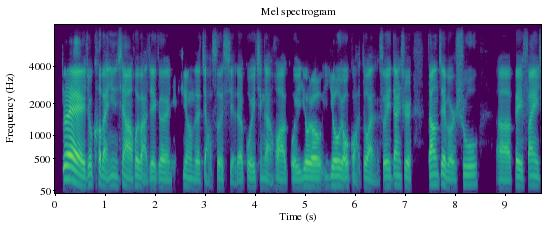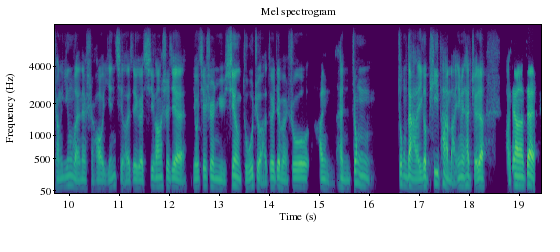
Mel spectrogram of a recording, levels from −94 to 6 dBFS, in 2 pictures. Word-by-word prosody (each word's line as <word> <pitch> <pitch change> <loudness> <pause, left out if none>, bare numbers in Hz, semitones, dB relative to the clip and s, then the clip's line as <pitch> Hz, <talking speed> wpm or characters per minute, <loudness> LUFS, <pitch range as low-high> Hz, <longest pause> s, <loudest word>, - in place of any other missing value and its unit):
对， 185 - +11
就 130 +3 -2
刻 - - 0
板 100 +1 +1
印 120 -1 -5
象， - - +2
会 - - 0
把 - - 0
这 105 -1 -1
个 95 -1 -1
女 90 0 -19
性 105 -4 -4
的 90 -1 -1
角 - - -6
色 - - -5
写 - - -8
得 90 - -2
过 95 - -4
于 100 - -1
情 100 - -8
感 100 - -3
化， 95 -1 0
过 95 - -5
于 95 - -2
优 110 +1 +2
柔 105 -1 +4
优 120 +1 +1
柔 100 - +3
寡 90 -7 -7
断。 - - -2
所 110 - -1
以 110 - 0
但 120 0 +1
是 - - -1 0.3
当 130 +1 +4
这 - - +2
本 - - -1
儿 90 0 -3
书， 125 +5 -4 0.3
呃， 90 -1 0
被 115 -3 +1
翻 120 +1 +2
译 - - -5
成 95 +1 -10
英 120 +3 -11
文 90 - -4
的 95 - -8
时 85 - -14
候， 90 +1 -4
引 90 +7 -10
起 - - -7
了 85 +1 -7
这 95 +1 -6
个 90 - -2
西 110 - -6
方 110 +1 -2
世 110 -1 -7
界， 105 - +2
尤 100 +1 -5
其 115 +2 -6
是 110 0 -3
女 95 -4 -8
性 115 +3 +1
读 95 +5 -6
者 - - -4
对 110 -1 -1
这 110 - 0
本 90 -2 -8
书 105 0 -2 0.2
很 90 -7 -6
很 90 -4 -7
重 120 -8 -5 0.6
重 125 -4 -5
大 95 - +4
的 95 0 0
一 - - -3
个 - - +3
批 280 -1 -3
判 - - -1
吧。 - - -6
因 105 - -4
为 110 - -2
她 - - 0
觉 - - -2
得 - - +4 0.4
好 85 - -6
像 115 +1 +5
在 - - +7
105 Hz, 270 characters per minute, -27 LUFS, 95-115 Hz, 0.6 s, 对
